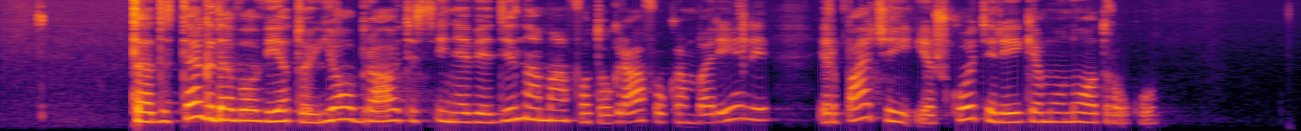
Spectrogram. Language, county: Lithuanian, Telšiai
